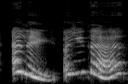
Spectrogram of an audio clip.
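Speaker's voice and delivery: high, loud, eager question; eager call. A narrator's reading. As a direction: call to him, hoping. Calling to waking boy.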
